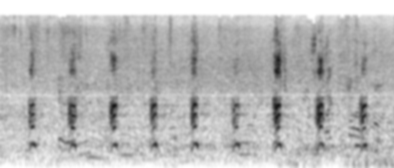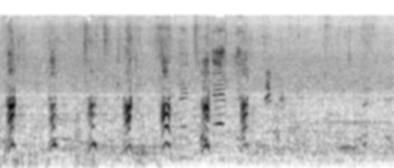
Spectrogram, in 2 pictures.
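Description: German Shepherd barking steadily and insistently at a protection-sport helper, about two sharp barks a second: the hold-and-bark, in which the dog guards the helper by barking without biting. The barking stops about a second and a half before the end.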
